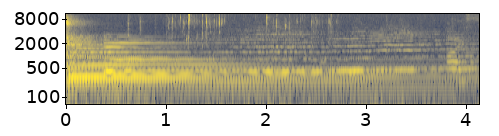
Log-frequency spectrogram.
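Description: Chamber orchestra holding a soft sustained chord of several steady tones that slowly fades, with a few light, short high notes over it.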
